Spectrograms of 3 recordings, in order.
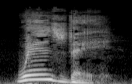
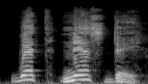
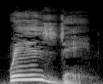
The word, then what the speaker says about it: Wednesday: Wednesday. 那个 WD 那个 D 不念出来的 When 更不要念成 Wednesday、啊、不是按照那个字母这样来念啊不要自己发明叫 Wednesday 不是这样子 Wednesday Wednesday 有声的 z、啊、 Wednesday today 啊，礼拜四呢？Thursday，那个舌头先吐出来，然后很快往内缩。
